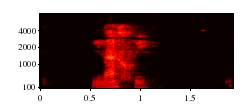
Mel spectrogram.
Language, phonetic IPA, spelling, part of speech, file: Russian, [ˈna‿xʊj], на хуй, adverb / phrase / interjection, Ru-на хуй.ogg
- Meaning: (adverb) 1. the fuck away, off, the fuck out, the fuck up, fucking 2. completely, permanently, decisively; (phrase) fuck (someone/something) (used to express contempt)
